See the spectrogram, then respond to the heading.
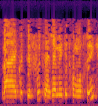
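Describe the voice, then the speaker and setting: A man's voice: a little high, fast talker, slightly rough. A man in his twenties calling in to a radio show, answering in a laid-back way. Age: 20s. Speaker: caller. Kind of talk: casual phone call. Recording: mobile phone line, faint noise.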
